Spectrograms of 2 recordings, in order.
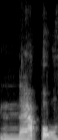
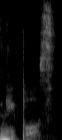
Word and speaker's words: Naples: Napple yellow. Just kidding. pronounced Naples.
